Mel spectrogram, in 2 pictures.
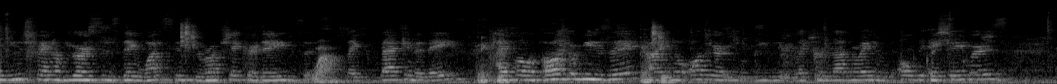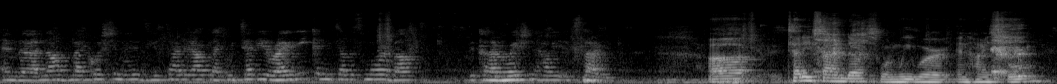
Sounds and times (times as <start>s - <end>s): Speech: 0.0s - 16.8s, 17.6s - 21.0s.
